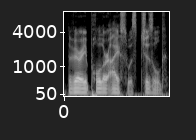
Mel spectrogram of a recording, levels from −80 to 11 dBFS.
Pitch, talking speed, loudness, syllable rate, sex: 90 Hz, 170 wpm, -19 LUFS, 5.9 syllables/s, male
